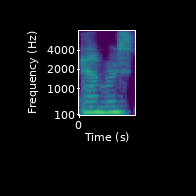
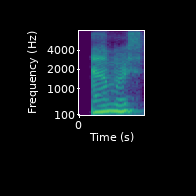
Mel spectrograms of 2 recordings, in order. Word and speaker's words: Amherst: Amherst Neighbors is all one word, and the Amherst has an H in the middle of it, and so don't forget to type that in. We don't like to pronounce it, but we need it when we're writing it out.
